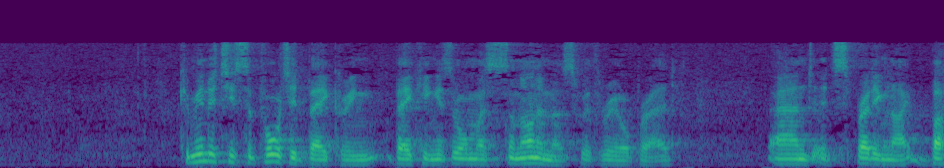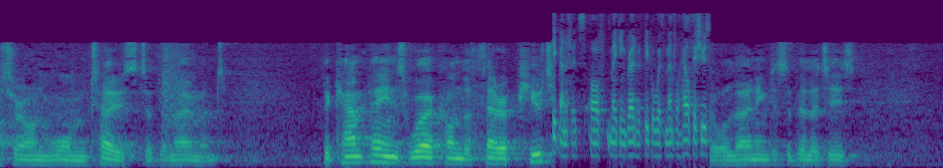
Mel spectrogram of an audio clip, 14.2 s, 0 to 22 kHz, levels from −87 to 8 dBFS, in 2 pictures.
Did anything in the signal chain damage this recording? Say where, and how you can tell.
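Yes. A wrong sample rate at playback, 11.24 to 12.42 s. The sound runs three times fast, pitched 19 semitones up. That fits 16 kHz audio played at 48 kHz without conversion.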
